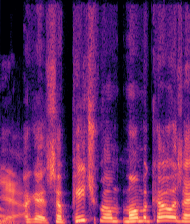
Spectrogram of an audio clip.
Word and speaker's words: Momoko: They were designed by Mokomo. Yeah. Okay, so Peach Momoko, is that how you say her name?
